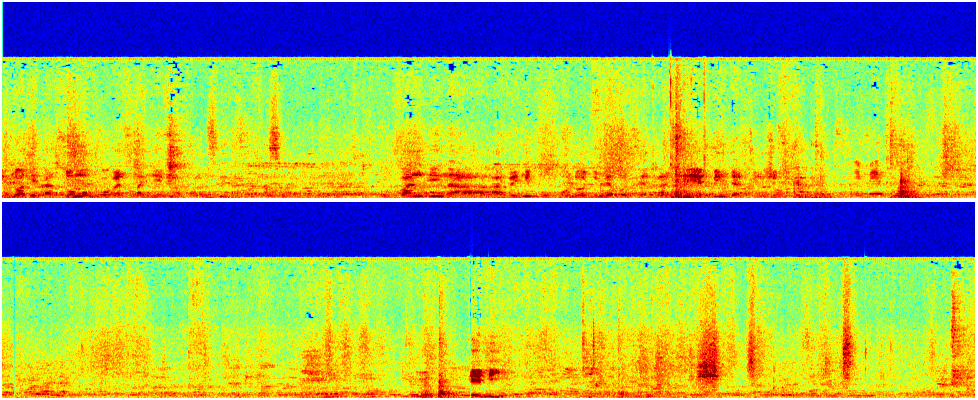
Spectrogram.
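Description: Several men and women talk over one another in a busy, echoing room.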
